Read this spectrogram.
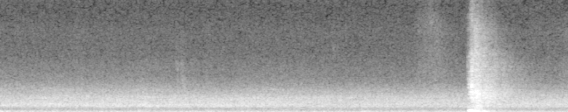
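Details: Horse cough: a single sharp, explosive cough outdoors over steady background noise.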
